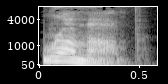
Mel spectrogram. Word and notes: run-up: British English

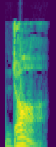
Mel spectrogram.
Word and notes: daw: British English

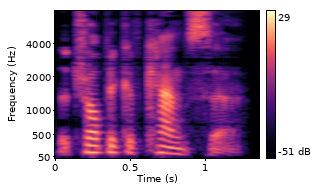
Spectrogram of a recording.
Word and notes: tropic of cancer: British English

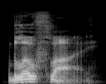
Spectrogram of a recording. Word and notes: blowfly: American English

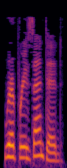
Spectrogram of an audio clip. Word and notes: represented: British English

